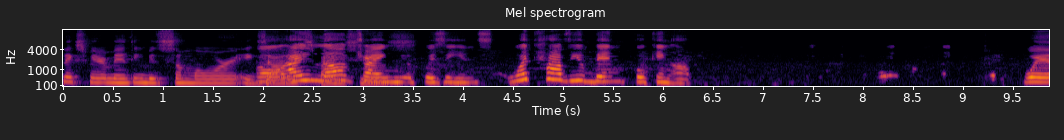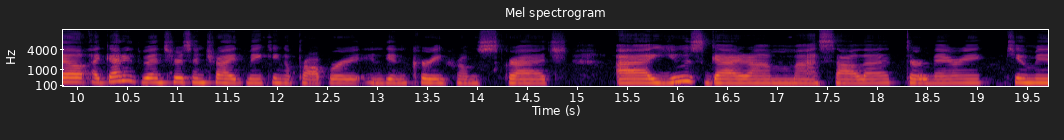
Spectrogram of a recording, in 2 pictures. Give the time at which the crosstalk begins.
1.9 s

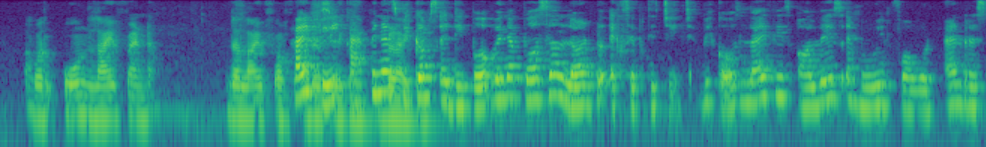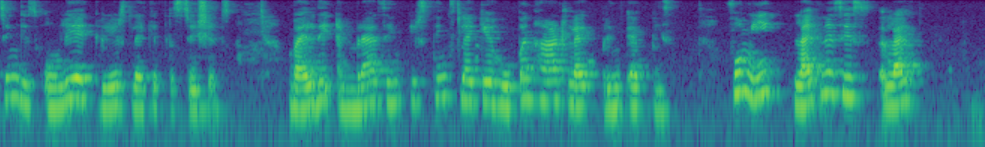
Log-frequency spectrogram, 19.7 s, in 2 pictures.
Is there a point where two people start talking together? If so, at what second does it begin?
2.9 s

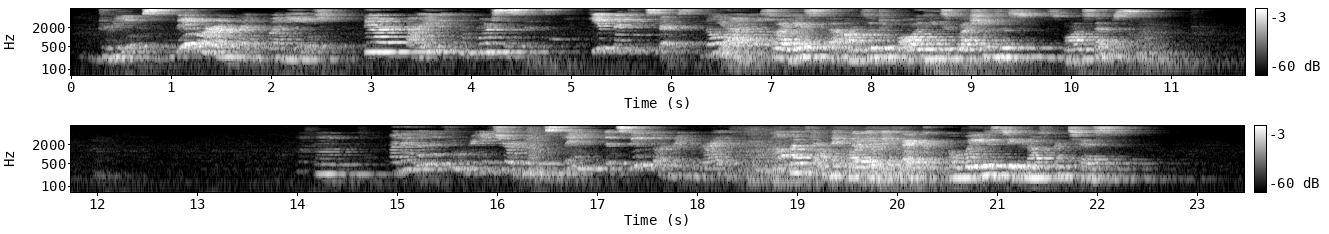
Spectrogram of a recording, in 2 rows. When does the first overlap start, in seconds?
6.4 s

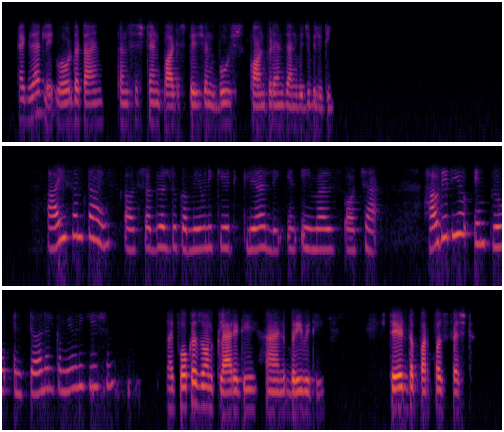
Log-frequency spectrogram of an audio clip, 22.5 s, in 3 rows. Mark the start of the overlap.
none

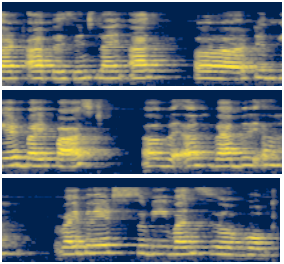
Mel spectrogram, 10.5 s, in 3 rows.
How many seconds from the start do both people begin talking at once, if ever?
none

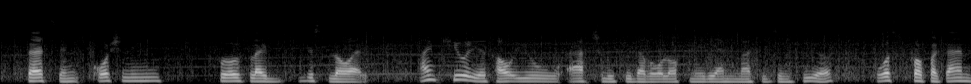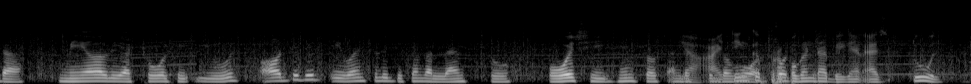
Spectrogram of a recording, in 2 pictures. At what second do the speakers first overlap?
16.5 s

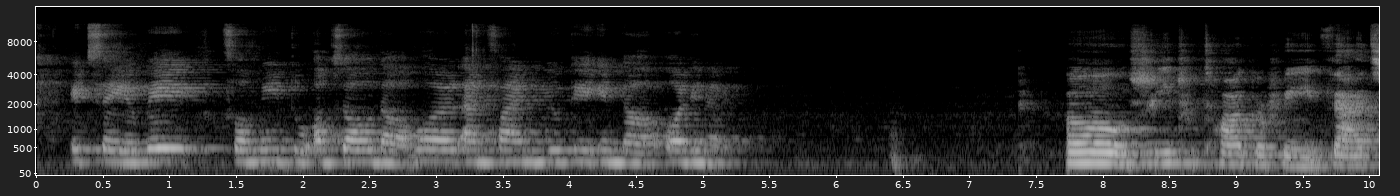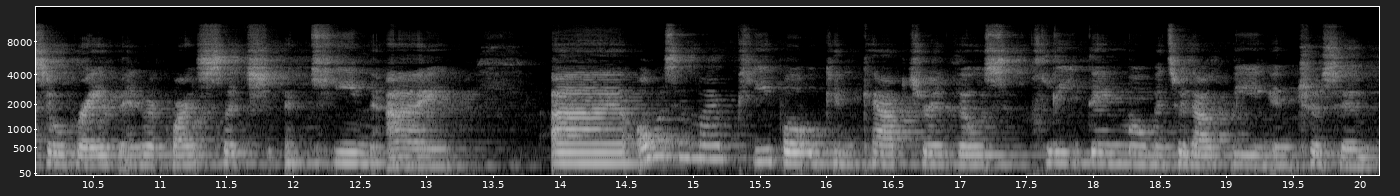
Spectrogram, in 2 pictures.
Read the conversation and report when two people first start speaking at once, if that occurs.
none

